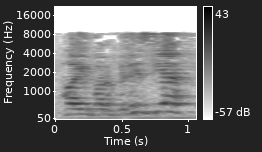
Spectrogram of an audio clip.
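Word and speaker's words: hyperplasia: سؤال انيوميريت مهم: هايبرتروفي، هايبربليزيا، واتروفي، وميتا بليزيا. خدوا بالكم ساعات بتتنطق بليزيا وساعات بتتنطق بليجيا، يعني ده او ده صح، النطقين صح، بليزيا او بليجيا صح.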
